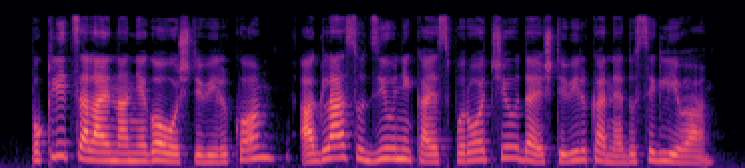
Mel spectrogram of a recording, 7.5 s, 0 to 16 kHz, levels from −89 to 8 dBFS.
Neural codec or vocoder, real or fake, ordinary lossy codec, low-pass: none; real; none; 10.8 kHz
